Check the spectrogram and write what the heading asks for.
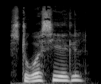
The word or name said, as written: storcirkel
